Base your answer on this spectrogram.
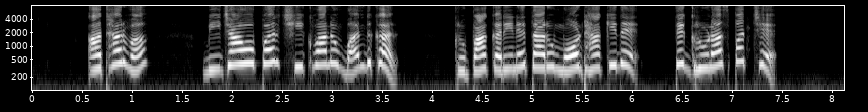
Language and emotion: Gujarati, disgusted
